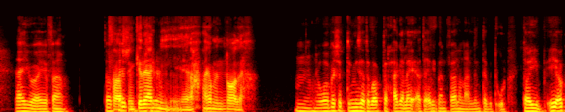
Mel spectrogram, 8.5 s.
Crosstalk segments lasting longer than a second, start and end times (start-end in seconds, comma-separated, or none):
none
